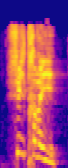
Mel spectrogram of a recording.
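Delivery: high, sharp command; angry order. Acted. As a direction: send him off to work, harshly. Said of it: "hurla-t-il".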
